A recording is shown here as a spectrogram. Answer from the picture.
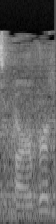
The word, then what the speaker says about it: Barbara: It's Barbara Bittner, and it's spelled B-A-R-B-A-R-A, and my last name is B-I-T-T-N-E-R.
